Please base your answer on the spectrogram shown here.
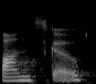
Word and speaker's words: Bansko: I say Bansko, but it's like Bansko.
